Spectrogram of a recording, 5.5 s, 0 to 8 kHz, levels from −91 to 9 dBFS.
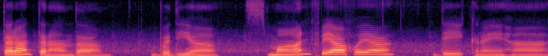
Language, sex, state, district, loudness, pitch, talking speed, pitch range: Punjabi, female, Punjab, Kapurthala, -19 LUFS, 210 Hz, 110 wpm, 205-270 Hz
